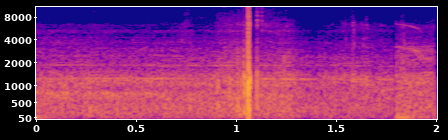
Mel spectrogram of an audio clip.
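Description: Cricket bat striking the ball once, a sharp crack about a second in, over low stadium crowd noise.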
